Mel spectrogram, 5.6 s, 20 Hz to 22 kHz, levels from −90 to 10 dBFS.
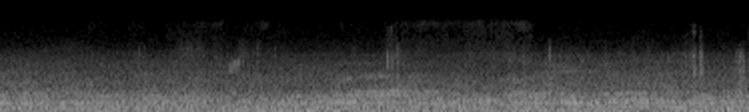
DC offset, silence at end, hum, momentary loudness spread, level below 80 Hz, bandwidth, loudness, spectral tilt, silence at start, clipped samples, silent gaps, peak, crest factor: under 0.1%; 0 s; none; 3 LU; -44 dBFS; 11.5 kHz; -39 LUFS; -7.5 dB/octave; 0 s; under 0.1%; none; -24 dBFS; 14 dB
